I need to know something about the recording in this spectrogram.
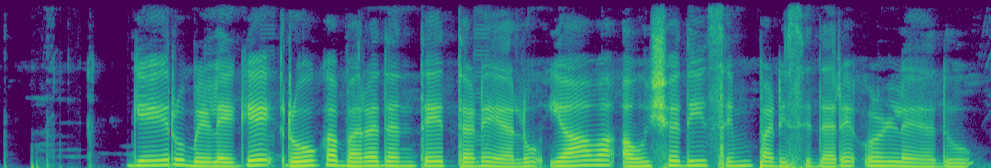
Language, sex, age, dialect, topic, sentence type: Kannada, female, 18-24, Coastal/Dakshin, agriculture, question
